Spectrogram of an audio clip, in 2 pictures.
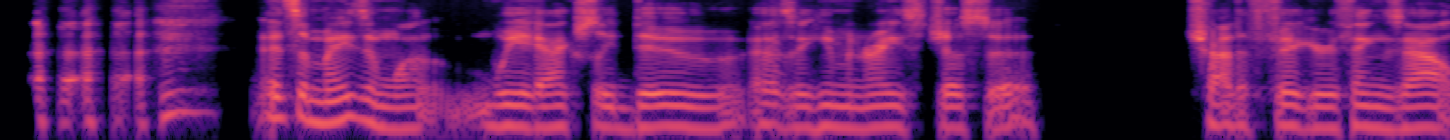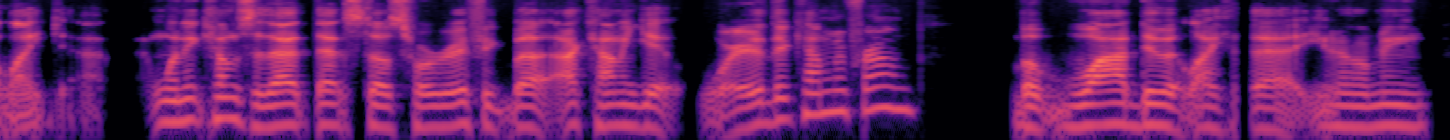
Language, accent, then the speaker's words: English; the South, United States; born or raised there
